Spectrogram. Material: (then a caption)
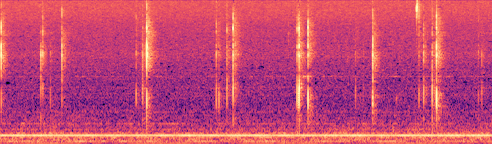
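Glass. Long natural nails tap on the glossy glass back of a small, solid black smartphone held in one hand. The taps come as sharp, bright clicks with very short ring, scattered irregularly over a steady low hum.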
